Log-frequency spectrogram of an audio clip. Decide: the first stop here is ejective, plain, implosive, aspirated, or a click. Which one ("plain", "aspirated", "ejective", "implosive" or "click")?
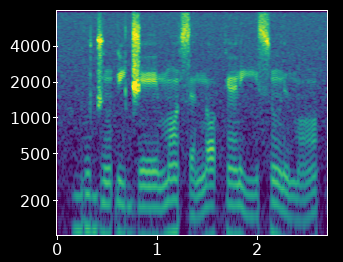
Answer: plain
